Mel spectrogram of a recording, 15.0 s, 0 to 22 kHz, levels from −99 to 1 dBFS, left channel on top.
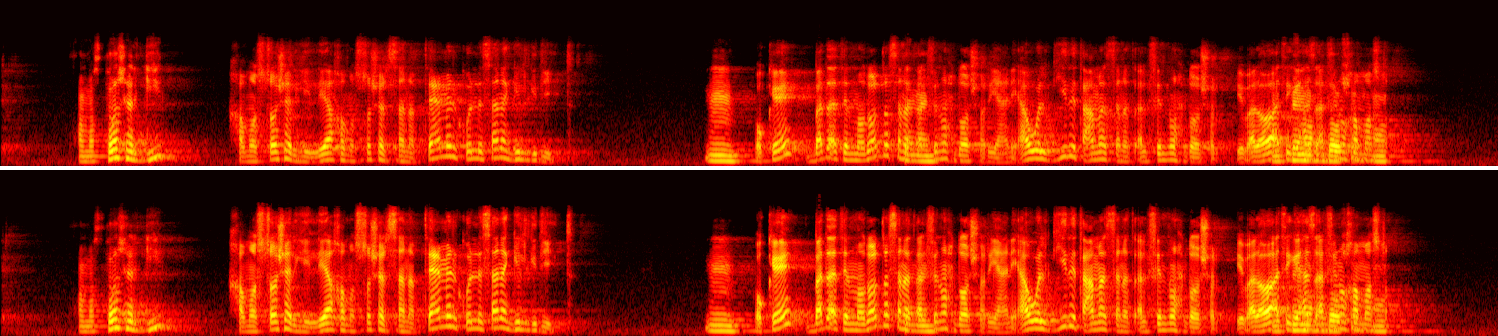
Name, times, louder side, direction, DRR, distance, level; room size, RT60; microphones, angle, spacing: voice 1, 0.8-1.7 7.0-7.4 9.0-9.3 12.7-13.4 13.7-13.9, left 2 dB, 25° left, 12 dB, 1.0 m, -30 dB
voice 2, 2.3-5.5 7.5-13.9, right 4 dB, 45° right, 13 dB, 1.1 m, -30 dB
27.5 x 22.0 x 8.6 m, 1.2 s
head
